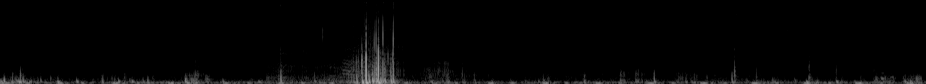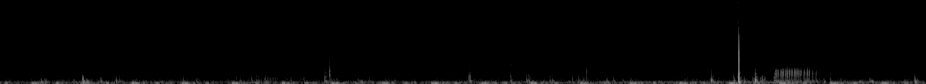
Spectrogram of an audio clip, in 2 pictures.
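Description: Soft, irregular gurgles and rumbles with one louder gurgle early on. Stomach growling, the ordinary sound of gas and fluid moving through the gut.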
